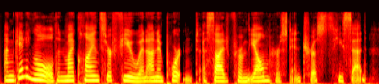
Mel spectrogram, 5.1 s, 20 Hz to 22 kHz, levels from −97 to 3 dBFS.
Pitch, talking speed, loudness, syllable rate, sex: 205 Hz, 200 wpm, -20 LUFS, 5.8 syllables/s, female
